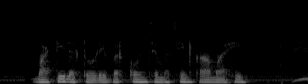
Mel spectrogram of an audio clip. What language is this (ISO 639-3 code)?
hne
